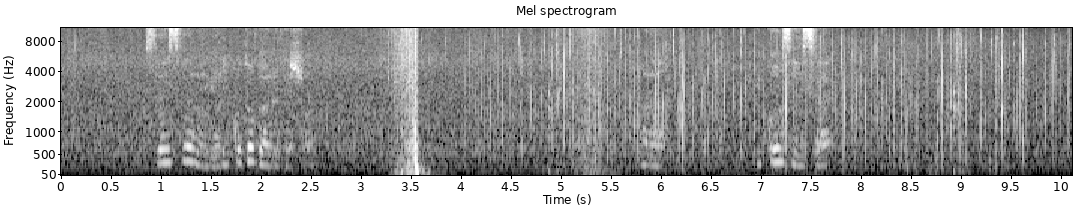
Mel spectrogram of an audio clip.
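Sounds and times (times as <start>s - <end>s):
rain falling: 0.0s - 10.1s
speech: 1.0s - 3.5s, 7.0s - 8.0s
brief louder splash or thump: 3.3s - 3.8s.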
